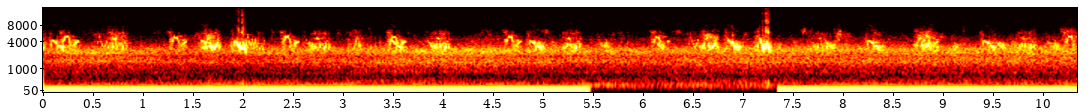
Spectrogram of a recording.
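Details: After seizing a fish, a bald eagle gives an alert on 31 July 2020 as another eagle ducks down. Thin, high chittering notes come in loose runs, with a couple of sharp clicks and a steady background hum.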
